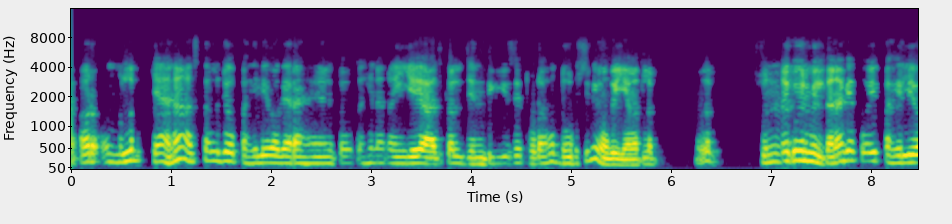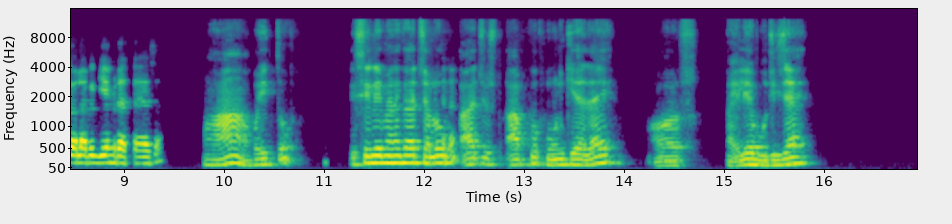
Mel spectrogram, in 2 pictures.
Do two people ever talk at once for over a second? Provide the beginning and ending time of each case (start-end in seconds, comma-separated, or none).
none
